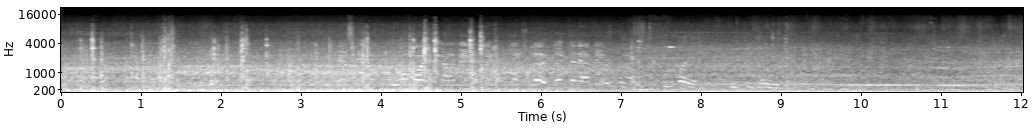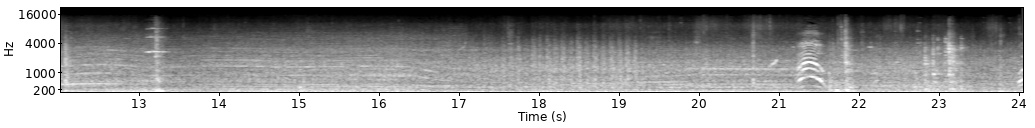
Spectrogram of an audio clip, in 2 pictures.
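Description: A tractor's diesel engine running steadily, its note changing a couple of times, with scattered metallic clicks early on and one sharp knock about halfway through.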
